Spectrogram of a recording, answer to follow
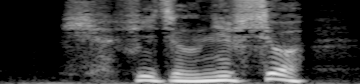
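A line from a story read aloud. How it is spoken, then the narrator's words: Halting. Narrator (Russian): сказал Малаки, запинаясь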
